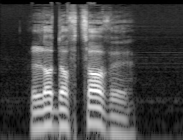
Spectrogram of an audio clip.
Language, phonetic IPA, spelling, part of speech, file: Polish, [ˌlɔdɔfˈt͡sɔvɨ], lodowcowy, adjective, Pl-lodowcowy.ogg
